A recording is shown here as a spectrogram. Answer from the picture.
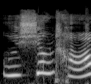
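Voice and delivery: muddled lady pops out her word, high and bright with relief; a silly lady's high blurt; sudden recall. Acted. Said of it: "糊涂小姐终于想起来了".

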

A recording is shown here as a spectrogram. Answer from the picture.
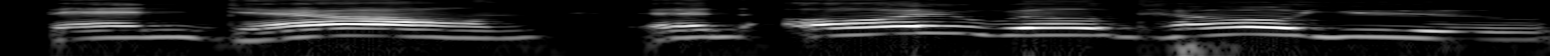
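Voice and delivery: slow, drawn-out crocodile invitation; luring crocodile. A narrator's reading. Crocodile coaxes little elephant to bend down, slow luring. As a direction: stretch the words to lure your prey closer.

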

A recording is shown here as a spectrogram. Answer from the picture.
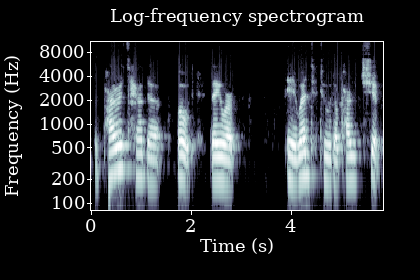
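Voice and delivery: ordinary talk

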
